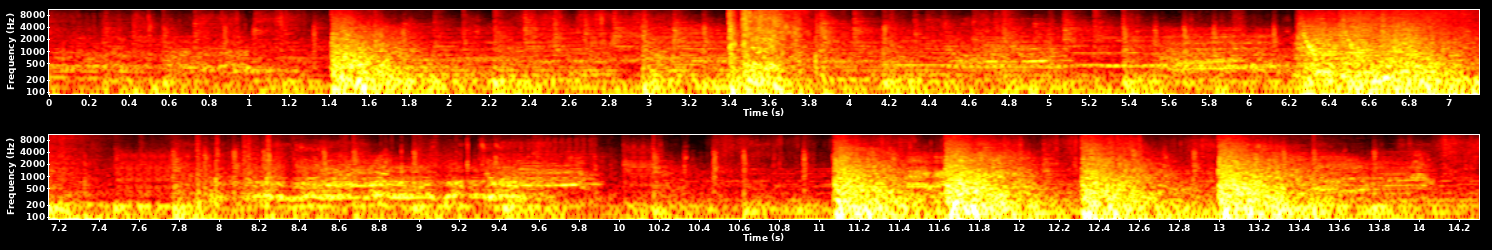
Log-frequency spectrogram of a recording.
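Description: Ranged weapon gunshots in the video game ELEX ring out as several loud, separate bursts spaced a few seconds apart, over a steady game background.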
